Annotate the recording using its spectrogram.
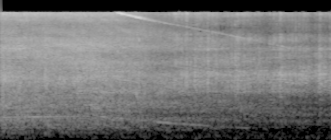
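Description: Angle grinder with a thin cut-off disc cutting through the end of a steel shift-lever rod clamped in a vise: a steady, loud, hissing grind that eases a little about two seconds in.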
